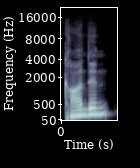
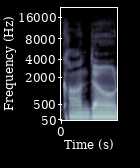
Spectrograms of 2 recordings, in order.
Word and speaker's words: Condon: Georgia outfielder here um I've heard his name pronounced two ways Condon and condone I'm saying Condon cond Condon I've heard condone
